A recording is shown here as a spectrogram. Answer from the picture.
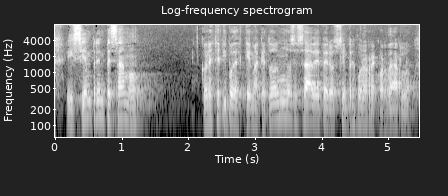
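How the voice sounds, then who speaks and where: Talking at a very fast pace with fairly even intonation, a man comes through over noticeable background noise and audible room echo. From Canary Islands, Spain. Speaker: fetal medicine physician, invited speaker. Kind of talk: lecture.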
